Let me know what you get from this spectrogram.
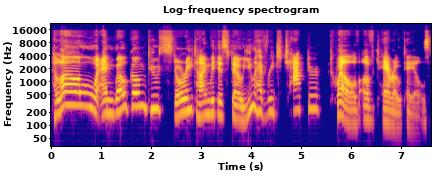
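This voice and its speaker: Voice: medium pitch, a bit bright. A storytelling show host presenting casually to an online audience in a chatty, theatrical way. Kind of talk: casual livestream presenting to camera.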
